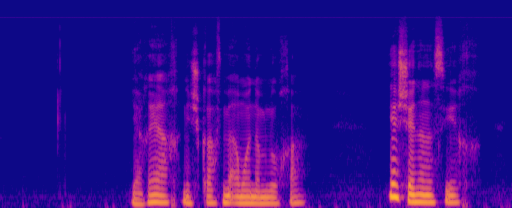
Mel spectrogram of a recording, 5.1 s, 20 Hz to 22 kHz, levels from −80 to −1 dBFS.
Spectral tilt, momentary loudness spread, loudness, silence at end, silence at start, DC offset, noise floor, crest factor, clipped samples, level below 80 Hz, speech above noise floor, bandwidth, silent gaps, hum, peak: -6 dB/octave; 14 LU; -25 LUFS; 0.45 s; 1.3 s; under 0.1%; -64 dBFS; 18 dB; under 0.1%; -62 dBFS; 41 dB; 16 kHz; none; none; -8 dBFS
